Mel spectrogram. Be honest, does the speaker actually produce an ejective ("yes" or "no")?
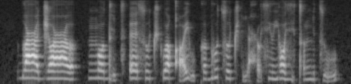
yes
